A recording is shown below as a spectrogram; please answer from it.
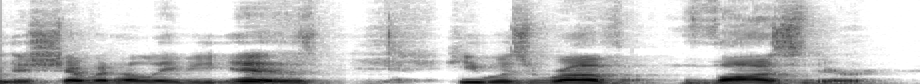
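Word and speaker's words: Wosner: is he was RAV vasner vasner but spelled with a W so you would look at it you'd say wasner but they actually pronounced it with a V right just like vodka or vodka right so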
